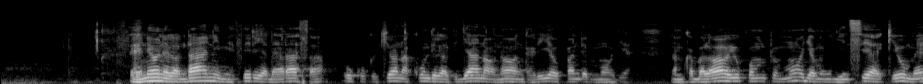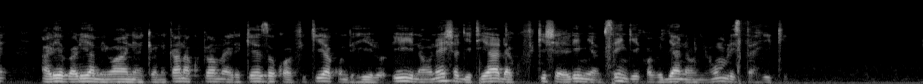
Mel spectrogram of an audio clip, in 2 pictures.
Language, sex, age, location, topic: Swahili, male, 18-24, Dar es Salaam, education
